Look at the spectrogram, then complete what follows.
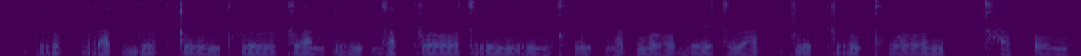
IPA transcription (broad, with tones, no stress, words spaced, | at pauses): pru˦˥k̚pra˨˩t̚ bɯː˦˥k̚ tuː˩˦npʰlɯː˦˥kla˩˦npri˨˩ʔ da˥˩t̚klɤː˧ tri˧nri˨˩nkʰwi˨˩t̚ŋa˦˥k̚ mɤː˦˥beː˥˩tɯ˦˥a̯ | kli˥˩t̚kru˥˩ʔkʰwɤː˦˥n | kʰa˨˩t̚ʔo˨˩m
